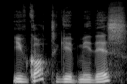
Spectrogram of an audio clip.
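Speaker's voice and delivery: put-on Scottish accent. Quoting an actor's audition line, asked to say it like Ewan McGregor. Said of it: "Now say it like Ewan McGregor".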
